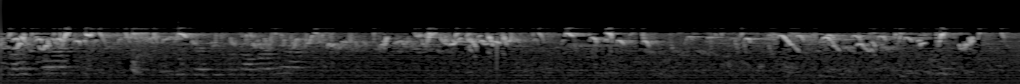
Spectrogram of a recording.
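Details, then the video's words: Greater green leafbird singing at an Indonesian songbird contest, caged, second-place finisher: a long, dense run of high, rapid chirps, twitters and short slurred whistles, varied and continuous, over low crowd noise. "CUCAK IJO"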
